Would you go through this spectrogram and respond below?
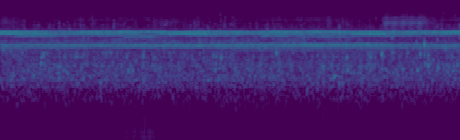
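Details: Forest insects, crickets among cicadas, by a small river, holding a constant shrill two-toned buzz without pauses, with the gentle babble of flowing stream water underneath.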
